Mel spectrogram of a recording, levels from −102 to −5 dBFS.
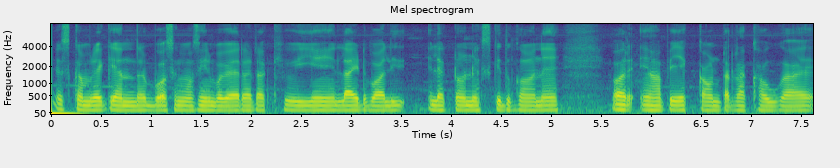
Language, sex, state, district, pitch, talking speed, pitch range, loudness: Hindi, male, Uttar Pradesh, Hamirpur, 105 Hz, 190 wpm, 105-110 Hz, -16 LUFS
